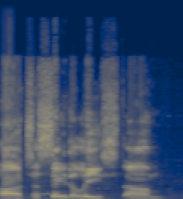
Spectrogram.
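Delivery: loud voice over crowd noise; talking over the crowd. Real, not acted. Reporter at loud protest.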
